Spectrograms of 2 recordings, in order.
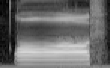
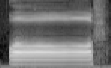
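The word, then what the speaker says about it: قاف: কিভাবে উচ্চারণ করতে হবে জিহ্বার গোড়াটাকে উপরে নরম তালুর সঙ্গে লাগাইলে আপনার উচ্চারণটা সঠিক হবে আর বলার সময় চার আলিফ পরিমাণ টানবো তাহলে সঠিক ভাবে উচ্চারণটা হবে যেমন কফ কফ আর আপনার ঠোঁটটা যে অবস্থায় আছে ওই অবস্থায় থাকবে এটাকে গোল আকৃতি করা যাবে না তাহলে আমরা কি জানলাম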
